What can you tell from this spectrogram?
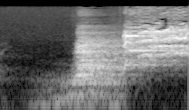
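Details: A Schnauzer puppy gives a single high, sharp bark that rises quickly from a soft start, seemingly startling himself with his own bark.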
